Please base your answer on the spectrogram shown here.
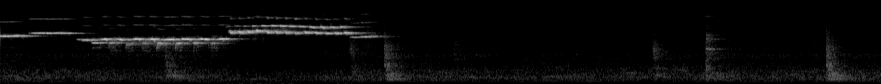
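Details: Singing canary copying other birds' songs: rich, high whistles shift pitch across nearly four seconds, some rapidly pulsed, then the song stops, leaving near silence with a few faint clicks.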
